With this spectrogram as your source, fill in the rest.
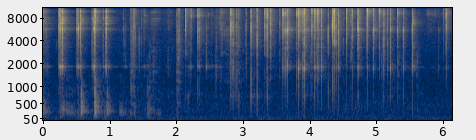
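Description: A small silver mercury-glass jar candle with a yellow wax top and metal rim is held in the hands while long nails tap fast on the wax surface, the glass sides and the rim. The result is a rapid string of short, bright clicks and light glassy ticks with a faint ringing tone around 2 kHz, growing denser and sharper toward the end.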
